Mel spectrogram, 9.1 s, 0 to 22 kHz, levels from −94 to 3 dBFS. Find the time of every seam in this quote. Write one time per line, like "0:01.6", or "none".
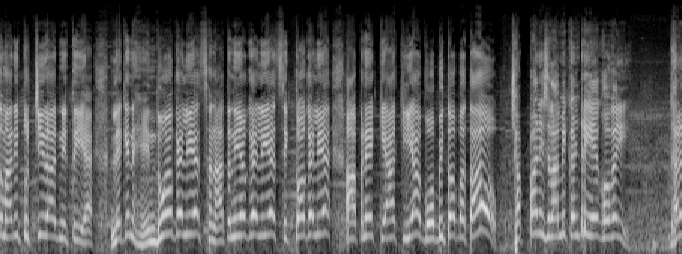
0:06.7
